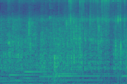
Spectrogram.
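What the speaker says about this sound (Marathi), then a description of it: "चला सगळ्या तळून घ्या मस्तपैकी." Pani puri puris frying in oil in a kadhai over a low gas flame, heard as a close, steady sizzle and crackle of hot oil with a faint tonal hum beneath and no talk.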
